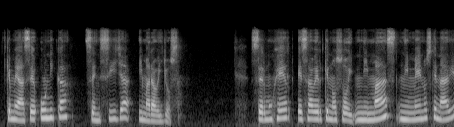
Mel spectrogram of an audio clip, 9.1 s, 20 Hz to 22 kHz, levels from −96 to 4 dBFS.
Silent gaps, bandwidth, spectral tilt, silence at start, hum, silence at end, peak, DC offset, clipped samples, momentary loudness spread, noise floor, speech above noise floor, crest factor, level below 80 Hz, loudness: none; 10 kHz; -4.5 dB/octave; 0.15 s; none; 0 s; -10 dBFS; under 0.1%; under 0.1%; 9 LU; -73 dBFS; 47 dB; 16 dB; -70 dBFS; -26 LUFS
